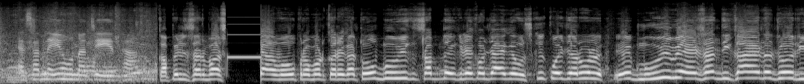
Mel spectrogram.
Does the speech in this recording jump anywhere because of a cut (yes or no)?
yes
